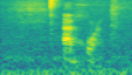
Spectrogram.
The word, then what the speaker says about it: abhorrent: This is abhorrent. And that's the word I'm going to go with. This is abhorrent. You don't pronounce the H. Abhorrent.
